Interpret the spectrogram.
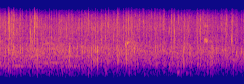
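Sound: audience clapping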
